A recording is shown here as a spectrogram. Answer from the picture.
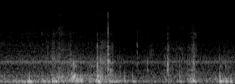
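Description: Handling noise: a scattered run of short knocks and clicks with brief, indistinct low murmuring, over a faint steady high tone.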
